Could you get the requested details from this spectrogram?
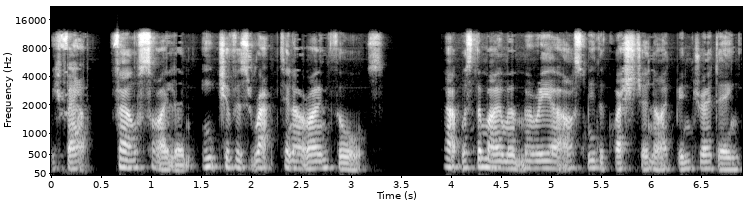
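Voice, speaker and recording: The voice is quiet and somewhat breathy, at a moderate pace. Its pitch varies in an ordinary way. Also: woman. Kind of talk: read story.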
